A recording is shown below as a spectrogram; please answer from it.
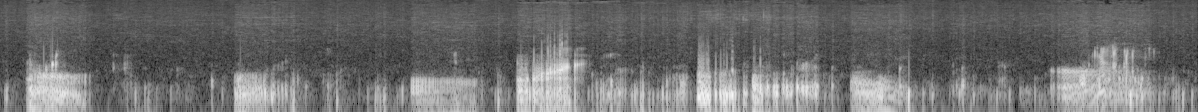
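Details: Loud, drawn-out growls and gurgles recurring every few seconds: hunger stomach growling (borborygmi), recorded as ASMR.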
